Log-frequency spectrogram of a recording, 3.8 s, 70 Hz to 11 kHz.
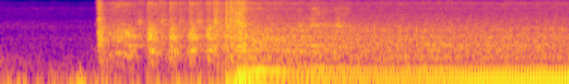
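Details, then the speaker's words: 2010-2013 Acura ZDX V6 after replacing the timing belt, water pump, drive belt and J-pipe, started with the covers still off: a brief crank, a quick catch, then a steady, even idle with no ticks or knocks, sounding better than before. "all right engine sounds good all right our car started we're good to go"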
